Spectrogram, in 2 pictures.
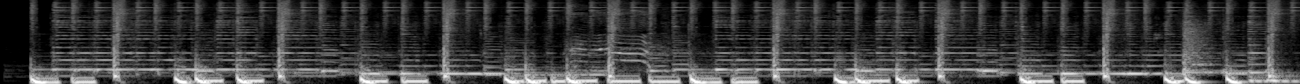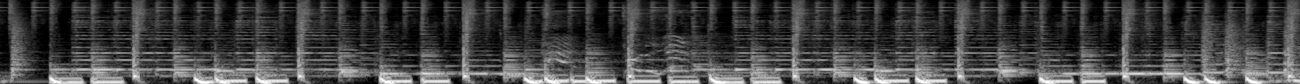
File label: Tamil; Ko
